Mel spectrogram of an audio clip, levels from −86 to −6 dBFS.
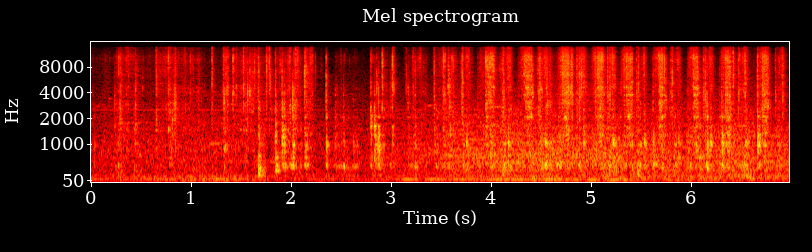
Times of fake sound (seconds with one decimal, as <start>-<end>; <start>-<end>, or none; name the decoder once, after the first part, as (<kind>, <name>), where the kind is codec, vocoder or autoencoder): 4.6-5.2 (autoencoder, DAC-VAE)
